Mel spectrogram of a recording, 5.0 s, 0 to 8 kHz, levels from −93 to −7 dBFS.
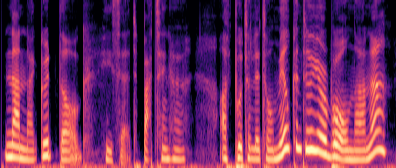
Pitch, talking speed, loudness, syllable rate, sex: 215 Hz, 205 wpm, -16 LUFS, 5.4 syllables/s, female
